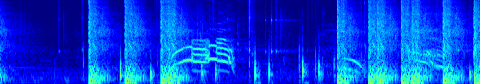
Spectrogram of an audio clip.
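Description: Rapid gunfire in the video game Grand Theft Auto IV: loud bursts of sharp shots, some in fast volleys, with brief echoing gaps and a few softer sounds between them.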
